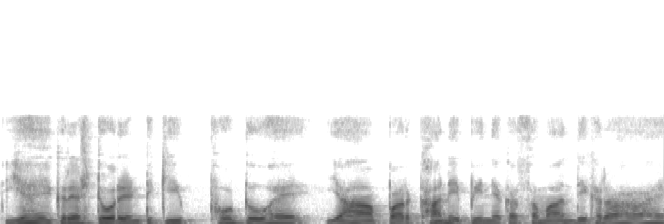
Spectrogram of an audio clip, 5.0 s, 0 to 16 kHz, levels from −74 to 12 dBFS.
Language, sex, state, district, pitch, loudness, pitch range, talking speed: Hindi, male, Odisha, Nuapada, 145 Hz, -17 LUFS, 145-155 Hz, 180 wpm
